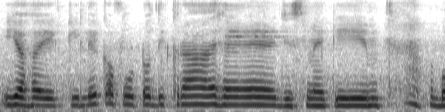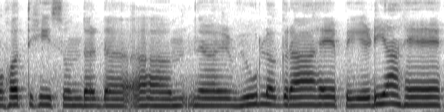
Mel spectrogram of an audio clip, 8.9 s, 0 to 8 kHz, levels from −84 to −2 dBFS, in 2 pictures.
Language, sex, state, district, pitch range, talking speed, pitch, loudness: Hindi, female, Rajasthan, Bikaner, 190-210 Hz, 140 wpm, 205 Hz, -18 LUFS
